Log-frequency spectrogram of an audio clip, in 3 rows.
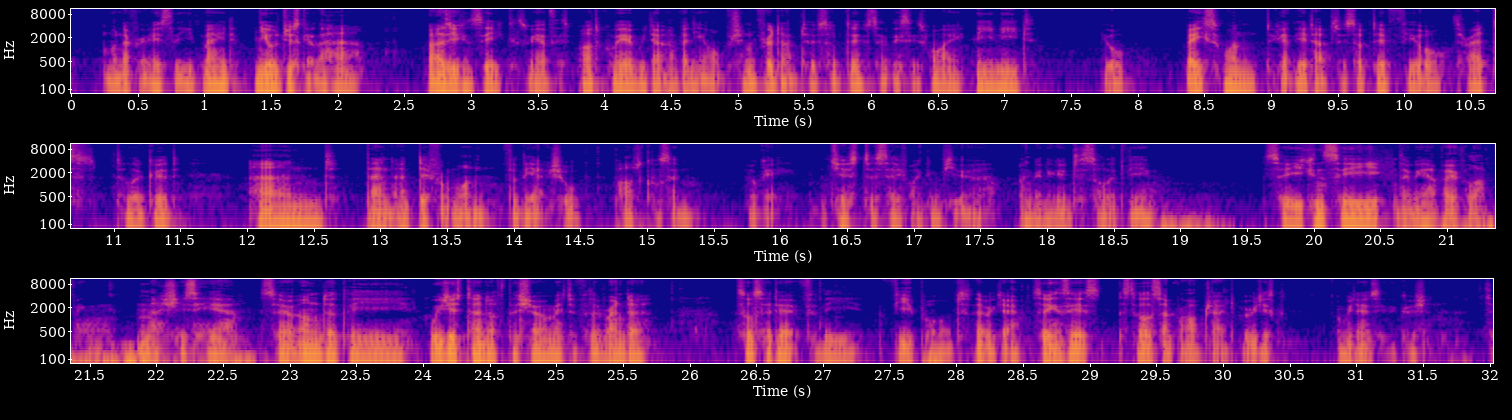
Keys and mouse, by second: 2.2 click, 14.4 click, 25.2 click, 25.7 click, 26.9 click, 28.5 g.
